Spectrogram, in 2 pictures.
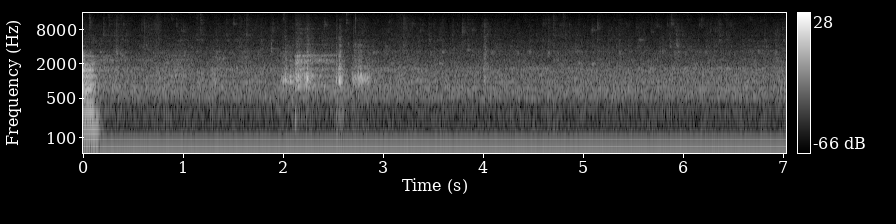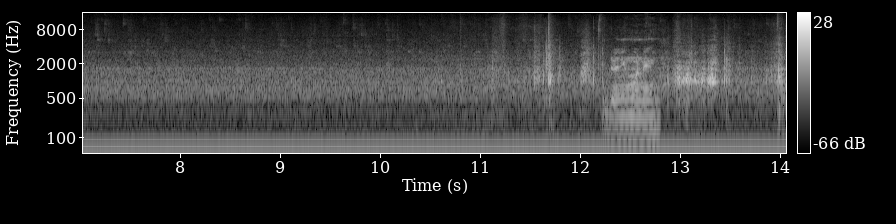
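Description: A steady faint hiss, with a short cluster of small handling sounds about two seconds in and a few soft spoken words near the end.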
